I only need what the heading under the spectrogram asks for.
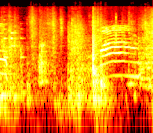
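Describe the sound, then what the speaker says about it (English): A cat meowing close by, a couple of short plaintive meows with the second one clearer and rising, alone without talk. "Fucking cat."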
